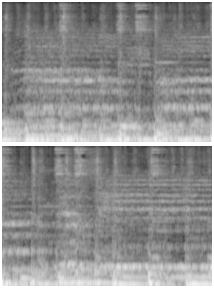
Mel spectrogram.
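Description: Junior honor choir of young voices singing a song in held notes, over a low accompaniment that keeps a steady beat about twice a second.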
